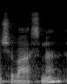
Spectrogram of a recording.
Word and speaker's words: Shavasana: And I would go in Shavasana. Am I saying that right? – Mm-hmm.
